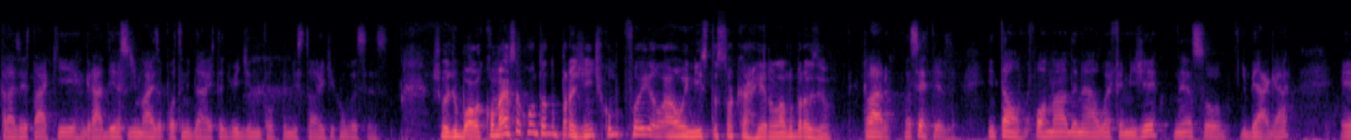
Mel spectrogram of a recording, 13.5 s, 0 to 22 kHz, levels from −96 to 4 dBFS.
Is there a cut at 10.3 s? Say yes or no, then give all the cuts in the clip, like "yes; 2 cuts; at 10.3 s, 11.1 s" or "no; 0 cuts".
yes; 1 cut; at 10.3 s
